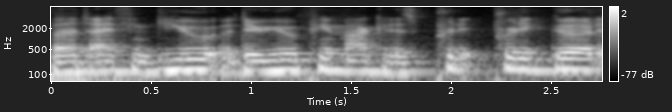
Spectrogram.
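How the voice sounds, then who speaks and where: With a German accent, a man speaks fairly quickly in a somewhat breathy, medium-pitched voice that stays monotone and flat. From Germany. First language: not English (third language). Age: 30s. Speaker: vlogger, marketing professional. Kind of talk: casual personal vlog. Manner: hesitant, with fillers.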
